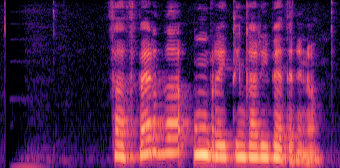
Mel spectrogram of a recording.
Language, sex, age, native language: Icelandic, female, 30-39, Spanish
